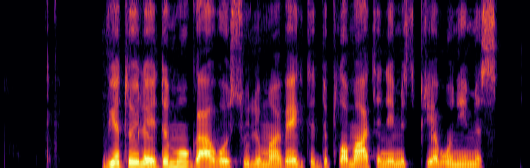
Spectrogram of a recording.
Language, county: Lithuanian, Marijampolė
